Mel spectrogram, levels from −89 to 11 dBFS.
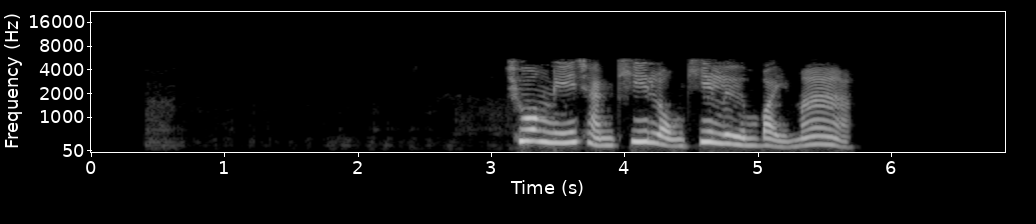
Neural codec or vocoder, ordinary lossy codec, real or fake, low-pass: none; none; real; 5.4 kHz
